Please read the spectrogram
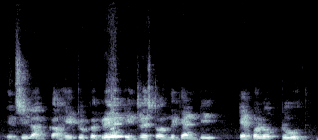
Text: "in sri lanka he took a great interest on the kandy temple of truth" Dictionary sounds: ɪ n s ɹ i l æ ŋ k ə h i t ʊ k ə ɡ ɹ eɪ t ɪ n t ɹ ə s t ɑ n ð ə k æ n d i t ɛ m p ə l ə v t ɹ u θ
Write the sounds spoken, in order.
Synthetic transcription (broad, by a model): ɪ n s ɹ i l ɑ ŋ k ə h i t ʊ k ə ɡ ɹ eɪ t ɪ n t ɹ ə s t ɑ n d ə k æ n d i t ɛ m p ə l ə b t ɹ u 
